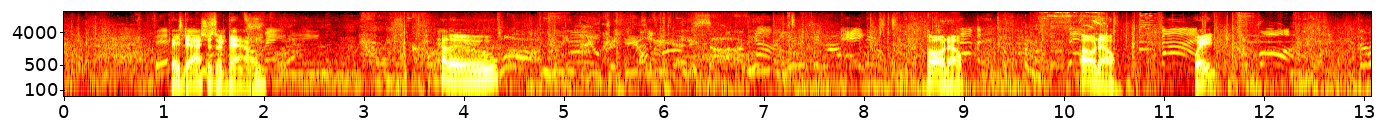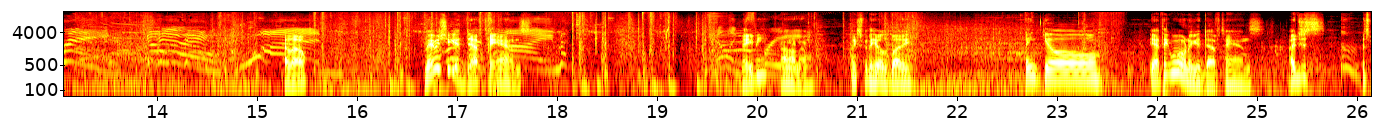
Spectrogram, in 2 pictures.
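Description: Shotgun blasts from a game boom in short bursts.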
